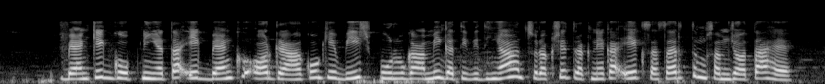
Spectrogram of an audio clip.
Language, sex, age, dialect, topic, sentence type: Hindi, female, 18-24, Kanauji Braj Bhasha, banking, statement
